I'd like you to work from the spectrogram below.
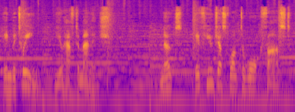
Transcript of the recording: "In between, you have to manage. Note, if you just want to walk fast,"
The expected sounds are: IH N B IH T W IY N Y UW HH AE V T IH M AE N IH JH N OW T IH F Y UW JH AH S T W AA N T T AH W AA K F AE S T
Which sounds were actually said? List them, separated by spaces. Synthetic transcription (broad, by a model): IH N B IH T W IY N Y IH HH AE F T IH M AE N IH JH N OW T IH F Y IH JH AH S T W AA N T T AH W AA K F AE S T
